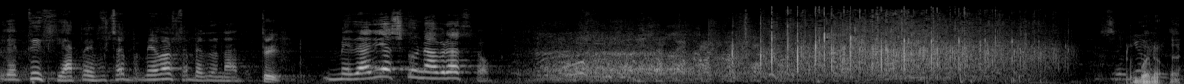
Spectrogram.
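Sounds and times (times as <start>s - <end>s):
speech: 0.1s - 5.5s, 11.1s - 11.8s
people laughing: 5.2s - 8.4s
audience applause: 7.1s - 10.8s.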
